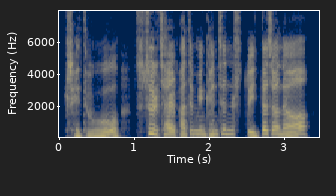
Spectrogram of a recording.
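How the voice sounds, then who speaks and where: A woman's voice: a little high, moderate pace, close to an everyday voice. A woman playing a caring grown daughter in a radio drama, insistent and worried about her mother. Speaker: daughter and wife.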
